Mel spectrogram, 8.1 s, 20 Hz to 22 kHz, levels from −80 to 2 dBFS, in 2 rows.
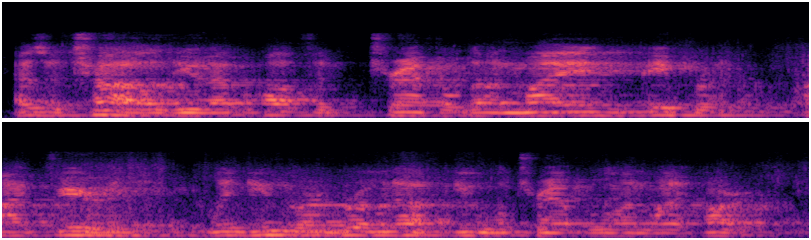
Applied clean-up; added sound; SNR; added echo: neural separator model SepFormer DNS4.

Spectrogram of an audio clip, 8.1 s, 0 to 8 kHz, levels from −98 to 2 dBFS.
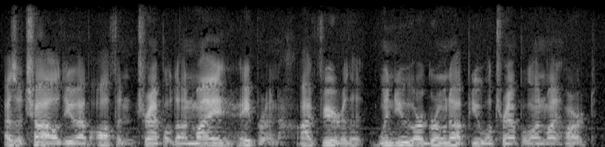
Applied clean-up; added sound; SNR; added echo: none; none; none; none.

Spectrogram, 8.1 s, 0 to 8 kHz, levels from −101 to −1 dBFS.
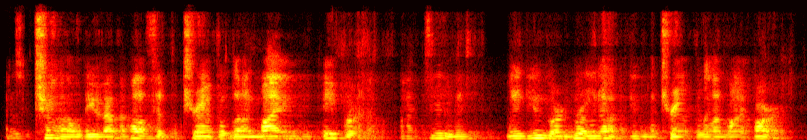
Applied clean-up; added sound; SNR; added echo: neural mask model DeepFilterNet 3.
